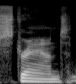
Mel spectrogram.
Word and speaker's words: Strand: Oh, my name is Strand, like the bookstore in New York.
